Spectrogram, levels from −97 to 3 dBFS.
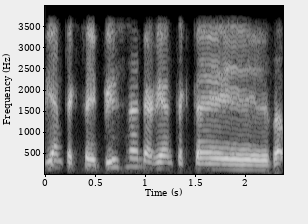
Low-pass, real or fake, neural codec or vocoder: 3.6 kHz; fake; codec, 32 kHz, 1.9 kbps, SNAC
